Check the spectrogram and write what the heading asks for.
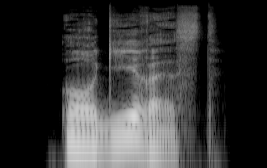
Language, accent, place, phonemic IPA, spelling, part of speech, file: German, Germany, Berlin, /ʊʁˈɡiːʁəst/, urgierest, verb, De-urgierest.ogg
- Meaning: second-person singular subjunctive I of urgieren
